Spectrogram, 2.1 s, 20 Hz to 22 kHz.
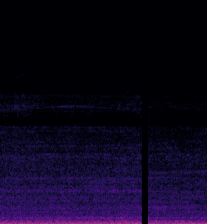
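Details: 2015 Hyundai Sonata idling. Smooth, steady low idle with an even rumble and no knocks, ticks or misses; engine sounds healthy.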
